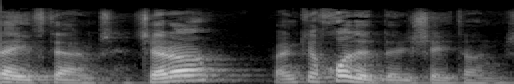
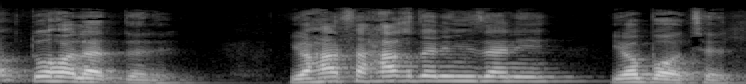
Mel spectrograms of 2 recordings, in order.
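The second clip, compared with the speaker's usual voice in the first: ordinary talk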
